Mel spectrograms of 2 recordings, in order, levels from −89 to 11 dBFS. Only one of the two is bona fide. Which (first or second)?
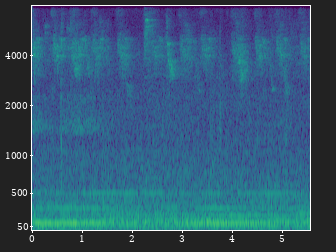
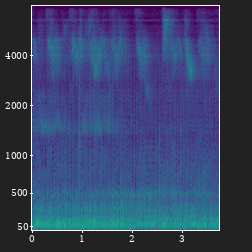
first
